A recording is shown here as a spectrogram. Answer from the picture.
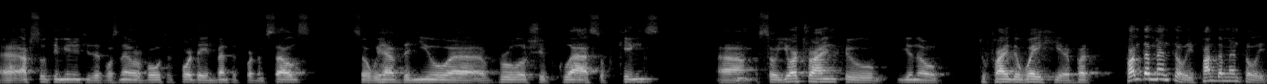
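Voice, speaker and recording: A man talks with a non-native accent. His voice sits at a medium pitch. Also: ordinary pitch variation, moderate pace. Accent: foreign. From Soviet Union. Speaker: talk show host. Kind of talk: live talk show discussion. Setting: live stream. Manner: halting, with many fillers.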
